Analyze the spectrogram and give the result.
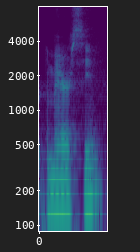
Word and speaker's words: americium: Americium? – Americium.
